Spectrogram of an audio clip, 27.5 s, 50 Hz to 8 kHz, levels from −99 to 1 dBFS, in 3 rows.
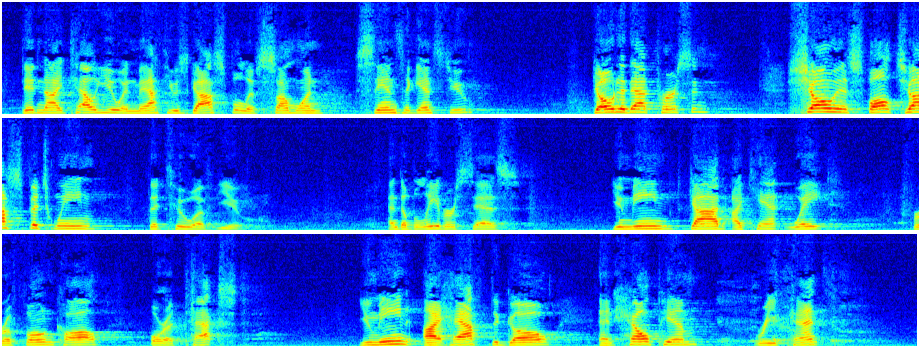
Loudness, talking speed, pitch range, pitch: -24 LUFS, 115 wpm, 145-185 Hz, 175 Hz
